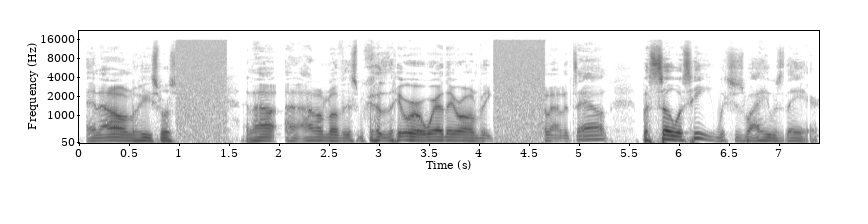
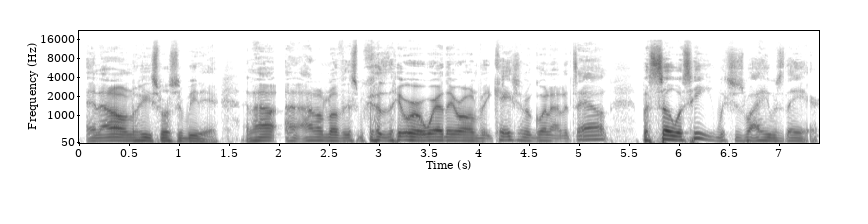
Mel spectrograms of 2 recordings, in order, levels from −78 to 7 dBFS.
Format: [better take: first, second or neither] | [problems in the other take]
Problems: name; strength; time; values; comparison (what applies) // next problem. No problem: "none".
second | audio cutting out; filled with static; at 1 s for 0.5 s and at 4 s for 0.5 s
